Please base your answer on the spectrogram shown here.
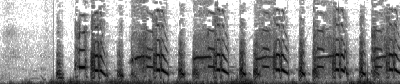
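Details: Grey francolin, female, calling in a rapid chain of harsh descending notes over a noisy low rumbling background.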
